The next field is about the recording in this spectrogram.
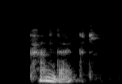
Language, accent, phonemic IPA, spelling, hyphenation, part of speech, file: English, Southern England, /ˈpændɛkt/, pandect, pan‧dect, noun, LL-Q1860 (eng)-pandect.wav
